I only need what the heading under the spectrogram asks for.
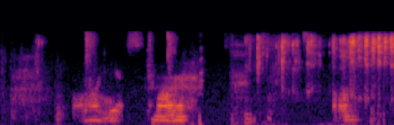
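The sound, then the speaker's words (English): Dice rattle and clatter in a quick, bright burst of clicks toward the end as a tabletop role-playing game player rolls for initiative, preceded by a voice talking over scattered tapping. “I need one more dice. Don't fail me now.”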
